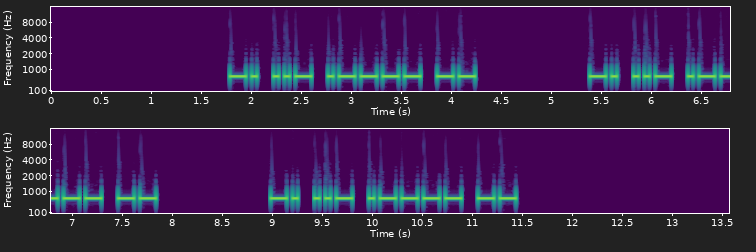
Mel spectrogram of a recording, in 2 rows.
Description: Morse code, heard as a keyed tone, about 22 wpm, 700 Hz. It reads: NU1M NU1M NU1M
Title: USA Call Signs - 4 Characters - Repeated 3x - 22wpm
